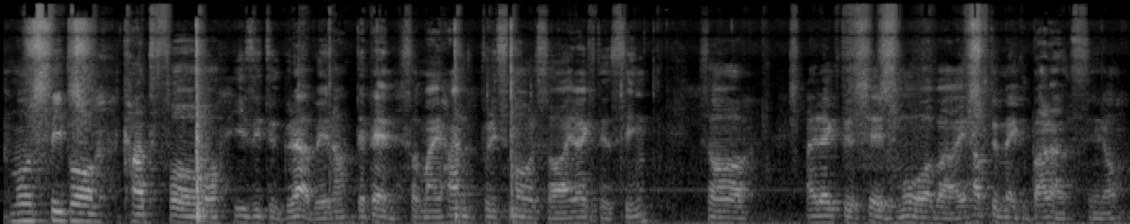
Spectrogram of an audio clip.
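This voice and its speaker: Recorded from a distance with echo and clear background noise, a man chats casually. He has a non-native English accent and speaks in short, simply built phrases as a guest rider explaining his own setup. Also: fairly low pitch, fairly even intonation, a little slow. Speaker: guest freestyle motocross rider. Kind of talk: casual unscripted chat. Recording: distant echoey sound, clear noise, clicks.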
